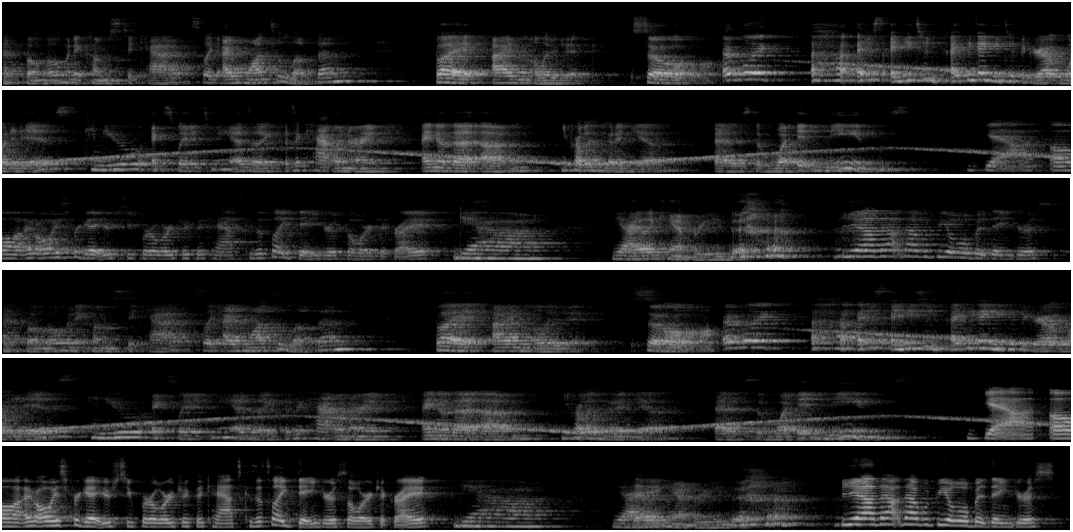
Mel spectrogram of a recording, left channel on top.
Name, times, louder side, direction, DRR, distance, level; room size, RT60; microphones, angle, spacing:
voice 1, 0.0-3.5 4.3-5.8 6.3-6.9 7.2-7.7 8.1-15.9 16.3-17.4 17.8-19.6 25.9-26.7 27.5-29.3 29.7-29.9, left 3 dB, 65° left, 2 dB, 1.1 m, -34 dB
voice 2, 6.6-7.1 20.3-25.7 27.7-28.1 29.8-31.9, right 8 dB, 70° right, 14 dB, 0.3 m, -32 dB
sound 1, 7.8-22.4, equal, 50° right, 2.3 m, -44 dB
7.5 x 7.3 x 2.8 m, 1.1 s
head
